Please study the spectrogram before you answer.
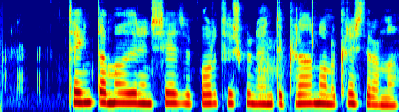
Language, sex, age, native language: Icelandic, female, 13, Icelandic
